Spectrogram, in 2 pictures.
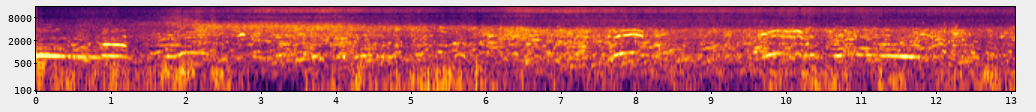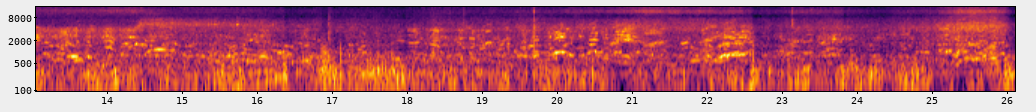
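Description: Waterfall at the Maa Tutla Bhavani eco-tourism site, a loud, steady rush of water and splashing over gusts of wind, with people's voices mixed in throughout.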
